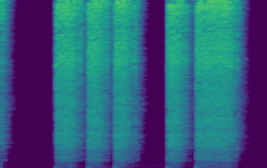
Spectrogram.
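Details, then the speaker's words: Rebuilt previously stuck, rusted nitrous solenoid tested: five crisp hissing bursts starting and stopping cleanly; solenoid opens and closes properly, spray normal. "Let's see if the nitrous solenoid's working right. Yeah, that's way less nitrous. That seems to be working fine."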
